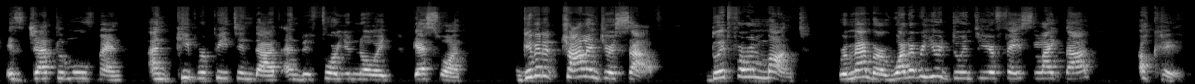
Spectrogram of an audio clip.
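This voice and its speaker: High-voiced Jamaican woman giving skincare tips. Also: fairly bright tone. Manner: chatty, emphatic, repeats key points. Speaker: beauty channel host. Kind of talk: skincare tutorial to camera.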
